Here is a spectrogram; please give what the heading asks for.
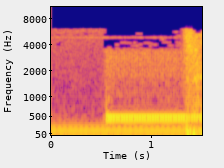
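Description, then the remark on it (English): A steady electronic telephone ring tone sounds on an outgoing call placed during a radio show to the WJFK operations director, a single sustained tone starting partway in over a low hum, then cut off by a brief click near the end. “Phone is ringing.”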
